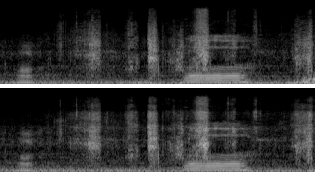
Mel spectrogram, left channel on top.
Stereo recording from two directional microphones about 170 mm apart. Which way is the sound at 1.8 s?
20° right (ahead or behind).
